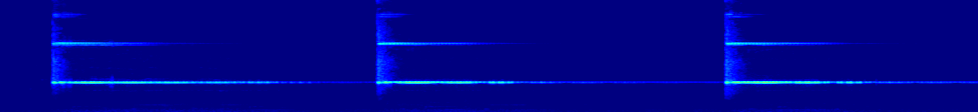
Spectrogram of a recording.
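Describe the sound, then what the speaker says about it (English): Three bright bell strikes closing a yoga session, each a sharp ding that rings on and fades slowly, spaced about three seconds apart in otherwise quiet surroundings. "let the sound of the bells guide you back to your physical body once again on the mat inside this space."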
